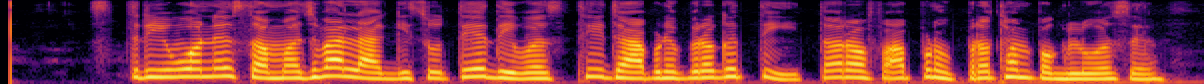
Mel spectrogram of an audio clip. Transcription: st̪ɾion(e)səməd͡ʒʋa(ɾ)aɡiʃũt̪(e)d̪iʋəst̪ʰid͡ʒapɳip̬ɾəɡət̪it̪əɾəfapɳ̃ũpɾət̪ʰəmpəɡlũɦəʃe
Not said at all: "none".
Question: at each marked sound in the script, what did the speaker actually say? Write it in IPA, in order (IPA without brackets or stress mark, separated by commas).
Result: e, l, e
